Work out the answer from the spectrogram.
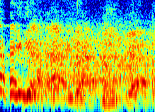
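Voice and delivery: laughing, hammed-up jolly agreement; jolly fat person. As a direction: play a jolly soul chuckling along. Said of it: "They're jolly".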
